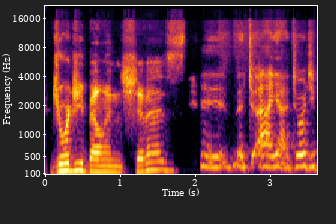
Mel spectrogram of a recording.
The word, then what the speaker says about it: Balanchivadze: So George Balanchine was born, and please correct my pronunciation, Georgi Balanchevez? Yeah, Georgi Balanchivadze.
